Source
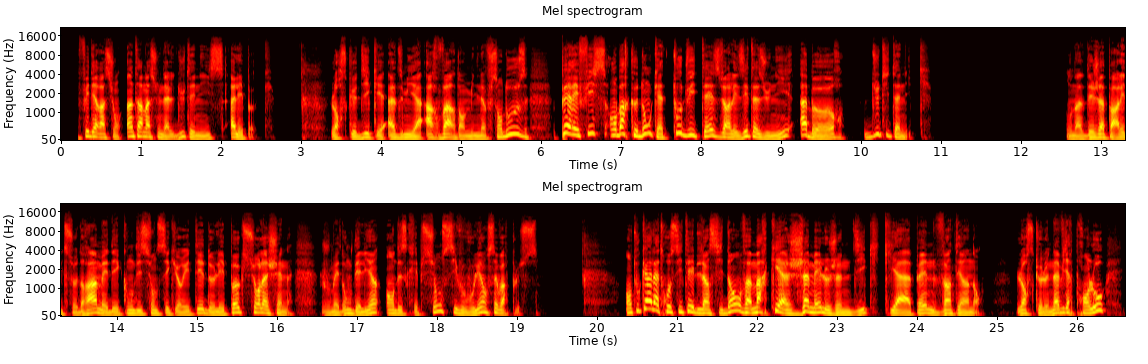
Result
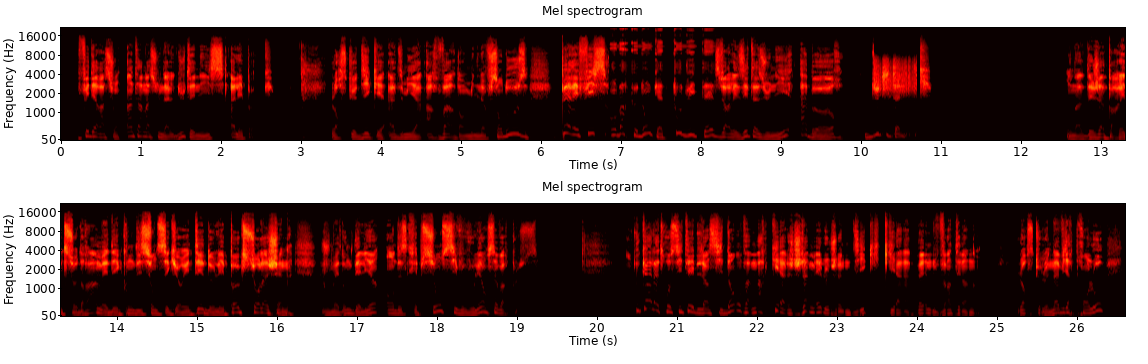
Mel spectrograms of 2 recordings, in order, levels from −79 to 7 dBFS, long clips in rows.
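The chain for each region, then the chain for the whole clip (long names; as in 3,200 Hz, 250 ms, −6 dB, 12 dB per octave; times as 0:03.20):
0:06.84–0:08.18: moving average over 12 samples + bad sample-rate conversion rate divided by 4×, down none, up hold
0:10.15–0:10.69: linear delta modulator 32 kbit/s, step −28.5 dBFS + high-pass filter 200 Hz
0:12.92–0:16.23: transient designer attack +5 dB, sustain +11 dB + downward compressor 4 to 1, threshold −16 dBFS
0:18.99–0:20.49: high-pass filter 1,300 Hz + downward compressor, threshold −47 dBFS
0:21.68–0:25.59: mains-hum notches 50/100 Hz + tremolo along a rectified sine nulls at 11 Hz
whole clip: downward compressor 2 to 1, threshold −31 dBFS; elliptic high-pass filter 2,300 Hz, stop band 40 dB; dynamic equaliser 3,300 Hz, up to +6 dB, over −53 dBFS, Q 1.9; level +6 dB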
